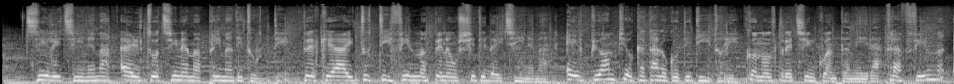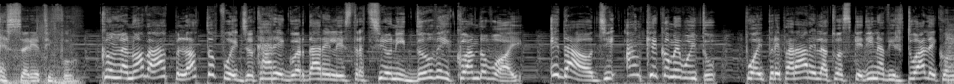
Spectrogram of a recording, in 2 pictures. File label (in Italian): spot nazionali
